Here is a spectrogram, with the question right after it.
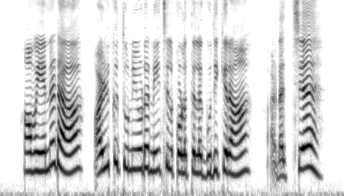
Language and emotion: Tamil, disgusted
